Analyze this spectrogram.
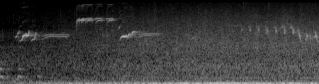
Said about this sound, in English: this workstation will now play the most soothing music in the up-to-datium's archive. ….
